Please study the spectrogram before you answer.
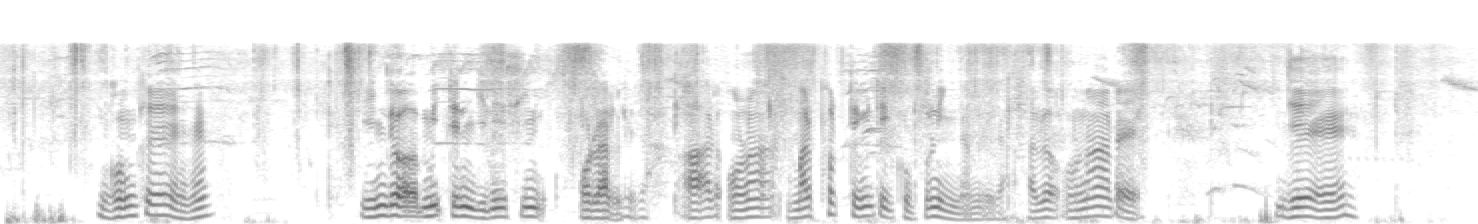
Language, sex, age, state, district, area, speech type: Santali, male, 45-60, West Bengal, Malda, rural, spontaneous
